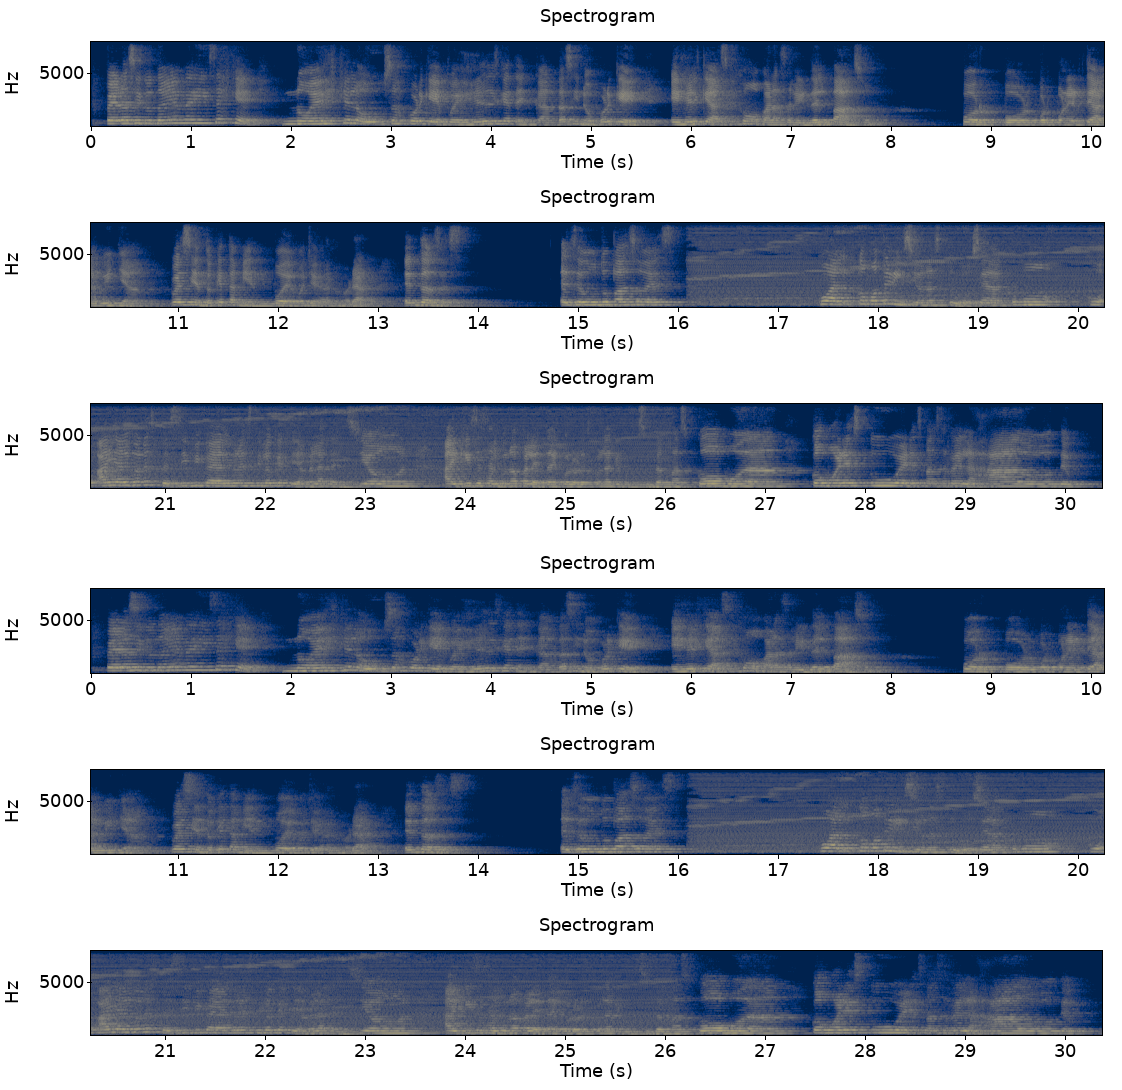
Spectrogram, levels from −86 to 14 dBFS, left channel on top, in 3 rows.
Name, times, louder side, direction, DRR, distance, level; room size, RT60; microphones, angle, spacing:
voice 1, 0.2-7.9 8.7-10.7 10.9-12.9 13.2-13.8 14.8-15.9 17.4-19.8 20.1-30.1, left 2 dB, 35° left, 4 dB, 0.4 m, -29 dB
sound 1, 16.1-26.1, equal, 70° left, 1.2 m, -44 dB
3.2 x 2.9 x 4.1 m, 1.0 s
head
